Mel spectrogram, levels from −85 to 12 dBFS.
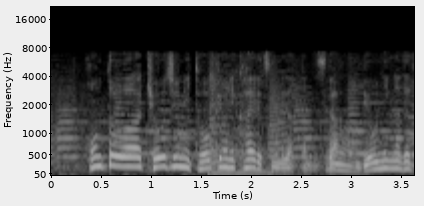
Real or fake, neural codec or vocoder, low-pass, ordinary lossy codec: real; none; 7.2 kHz; AAC, 48 kbps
